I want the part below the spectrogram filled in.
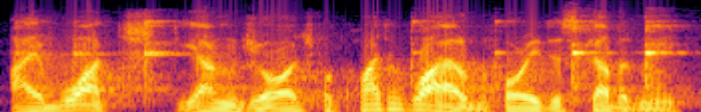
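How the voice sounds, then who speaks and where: An actor playing a courteous, wry Scotland Yard inspector, narrating his case in a measured radio crime drama style. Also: low-pitched, lively intonation, music in the background. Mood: brooding, deliberate. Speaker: detective narrator. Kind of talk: 1950s radio crime drama, first-person narration and dialogue. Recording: dull, muffled 1950s radio recording.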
